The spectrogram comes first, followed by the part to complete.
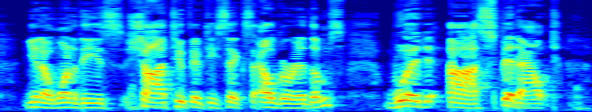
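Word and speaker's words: SHA-256: is the same one right now is called sha 256 s h a256 and it's uh I forget it's a complicated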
